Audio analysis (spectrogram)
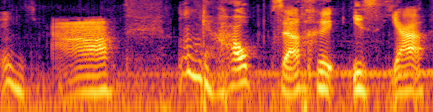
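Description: A woman's voice: lowish voice, lively intonation, drawn-out words, sharp tone, a little hiss or hum. A woman improvising in character as an aunt in a tabletop role-playing game.

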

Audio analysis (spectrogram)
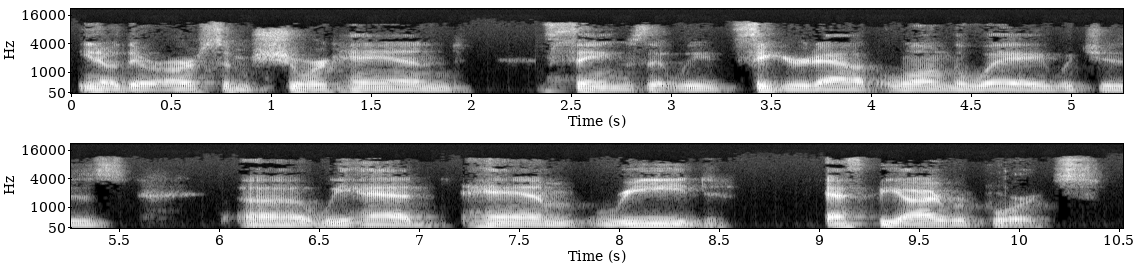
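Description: Man, lowish pitch, halting, thoughtful, conversational interview guest. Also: little pitch movement, darkish tone. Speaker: podcast guest, writer.

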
